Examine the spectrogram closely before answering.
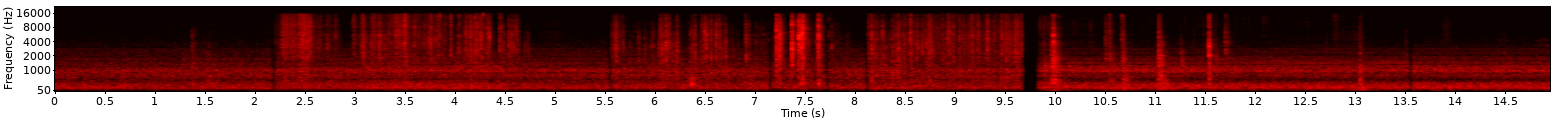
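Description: Bursts of clicking, clattering and rustling as food and plastic-wrapped packaging are handled on a plastic cutting board, over a steady background hum.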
